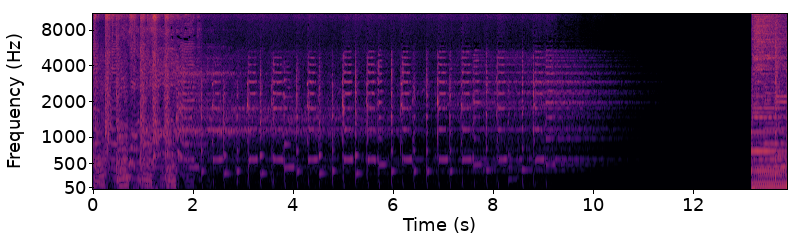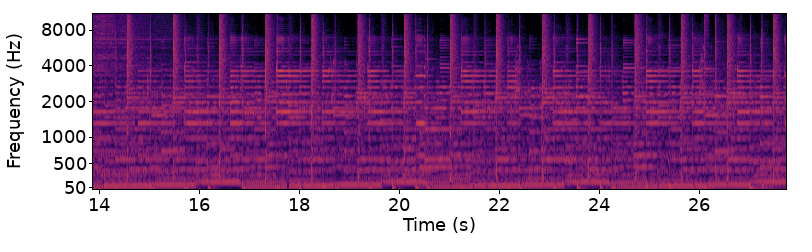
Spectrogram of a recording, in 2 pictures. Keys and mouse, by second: 2.5 ctrl+r, 5.4 click, 6.0 g, 8.4 shift+middle click, 9.5 alt+click, 15.1 KP_Decimal, 16.0 shift+click, 17.4 click, 17.7 alt+z, 18.9 g, 20.7 alt+click, 21.3 ctrl+click, 22.1 g, 23.9 ctrl+click, 24.4 g, 26.3 ctrl+click, 27.0 KP_Decimal.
